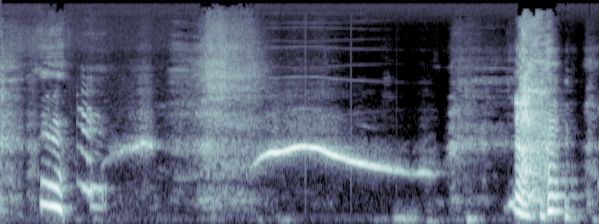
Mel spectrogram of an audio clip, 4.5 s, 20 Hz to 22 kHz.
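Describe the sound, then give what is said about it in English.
A person whistles a slow, drooping tune in imitation of the sad beeps of the Star Wars droid R2-D2, a long falling tone between short chirps, fairly loud, ending with a breathy burst like a laugh. “That was my sad R two D two.”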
